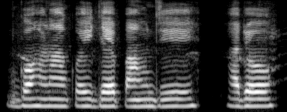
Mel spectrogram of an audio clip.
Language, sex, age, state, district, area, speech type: Odia, female, 30-45, Odisha, Mayurbhanj, rural, spontaneous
